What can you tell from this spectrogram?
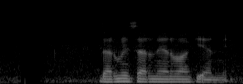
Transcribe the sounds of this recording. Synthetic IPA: d̪ʱɐɾmeːsɐɾnɐjɐnɐʋaːkḭjanːḛ

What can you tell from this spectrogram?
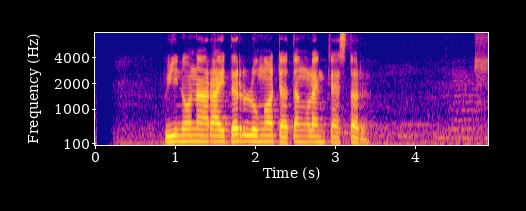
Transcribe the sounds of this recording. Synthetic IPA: winonaɾaid̪̥ərluŋɔɖ̪̥ä̤t̪əŋlɛŋkɛst̪ər

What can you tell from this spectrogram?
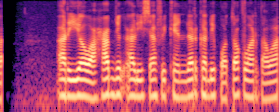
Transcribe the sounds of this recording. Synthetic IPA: ʔaɾijɔwahap̚d͡ʒɨŋʔa̰lisafikɛndərkɨrdipɔt̪ɔkəwart̪awa

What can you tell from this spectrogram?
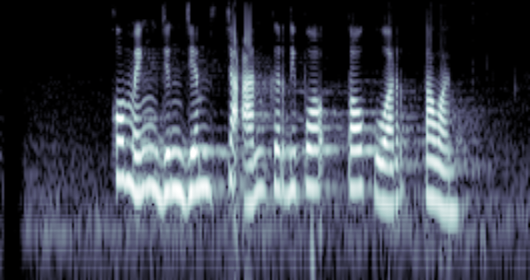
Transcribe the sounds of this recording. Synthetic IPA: kɔmɛŋd͡ʒɨŋd͡ʒɛmt͡ʃa̰ʔankɨrdipɔt̪ɔkuwart̪awan

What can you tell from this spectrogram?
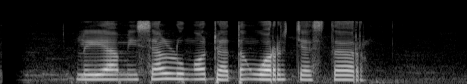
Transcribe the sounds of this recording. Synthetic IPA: lejamisɛlːuŋɔɖ̥ä̤t̪əŋwɔrt͡ʃɛst̪ər

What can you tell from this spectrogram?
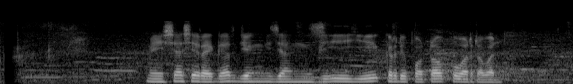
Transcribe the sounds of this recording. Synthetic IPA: maisasiɾɛɡard͡ʒɨŋd͡ʒaŋzijikərdipɔt̪ɔkuwart̪awan

